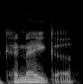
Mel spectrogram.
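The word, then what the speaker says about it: Kniga: Was this linebacker that's that's at Eastern Michigan whose name is Noah, but his last name is Kanega, but it's spelled K N I G A.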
